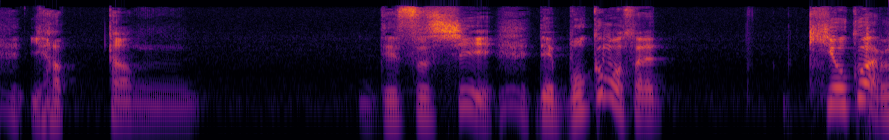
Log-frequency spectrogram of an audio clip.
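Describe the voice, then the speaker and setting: A man in a Kansai accent, fairly slow, with very wide pitch swings, against a quiet background. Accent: Kansai Japanese. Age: 30s. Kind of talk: casual solo talk.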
